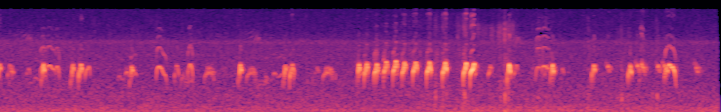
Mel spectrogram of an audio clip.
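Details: European bee-eaters, filmed where the male wins the female's favour with food gifts, give short, rolling, liquid notes, several birds overlapping in a quick run of calls that swells in the middle and then thins out.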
